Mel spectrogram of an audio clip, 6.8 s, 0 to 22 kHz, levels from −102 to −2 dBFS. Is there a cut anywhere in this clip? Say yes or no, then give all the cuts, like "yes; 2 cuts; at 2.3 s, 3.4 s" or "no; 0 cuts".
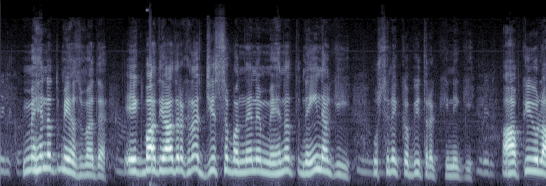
no; 0 cuts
